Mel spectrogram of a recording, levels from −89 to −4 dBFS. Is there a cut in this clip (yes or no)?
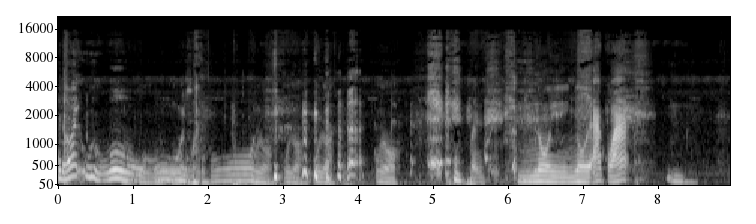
no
